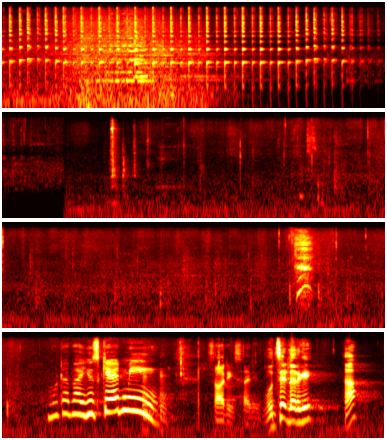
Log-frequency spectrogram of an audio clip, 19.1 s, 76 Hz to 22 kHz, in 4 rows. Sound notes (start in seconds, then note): 6.1 Door opens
